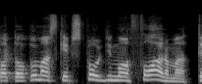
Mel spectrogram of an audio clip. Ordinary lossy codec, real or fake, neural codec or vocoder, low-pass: MP3, 96 kbps; fake; codec, 16 kHz in and 24 kHz out, 0.8 kbps, FocalCodec, streaming, 65536 codes; 10.8 kHz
